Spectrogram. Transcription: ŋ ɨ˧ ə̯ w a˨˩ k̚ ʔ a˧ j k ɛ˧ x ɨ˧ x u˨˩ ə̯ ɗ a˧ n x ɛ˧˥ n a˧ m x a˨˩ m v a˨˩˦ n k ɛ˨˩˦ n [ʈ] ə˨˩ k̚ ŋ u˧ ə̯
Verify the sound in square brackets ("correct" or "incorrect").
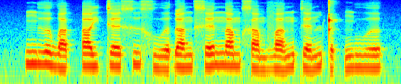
correct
